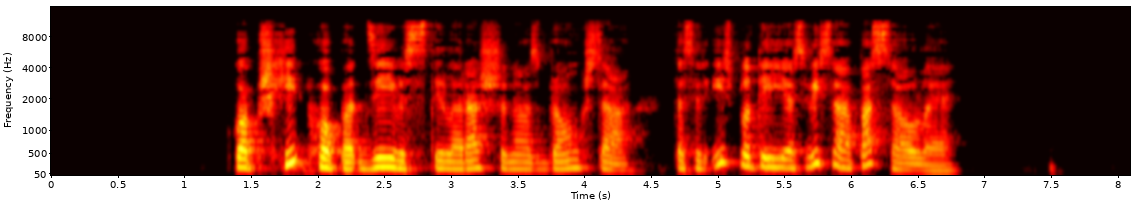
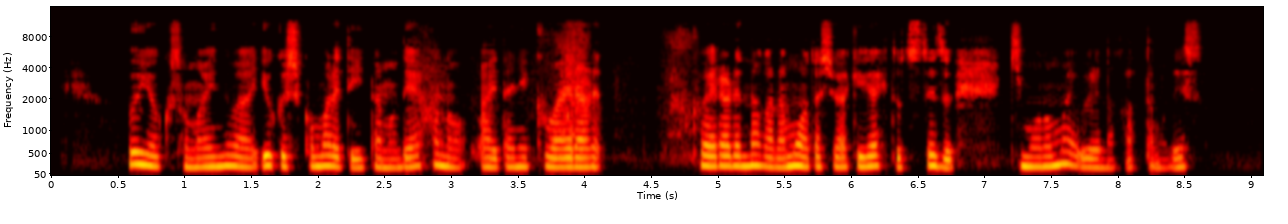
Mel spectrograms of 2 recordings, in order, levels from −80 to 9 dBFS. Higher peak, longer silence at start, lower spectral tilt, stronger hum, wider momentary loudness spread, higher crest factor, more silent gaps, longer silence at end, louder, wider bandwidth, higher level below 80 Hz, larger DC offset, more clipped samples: first, 0 dBFS vs -12 dBFS; first, 1.4 s vs 0.6 s; about the same, -4.5 dB/octave vs -5.5 dB/octave; neither; about the same, 11 LU vs 11 LU; about the same, 20 dB vs 16 dB; neither; first, 1.3 s vs 0.45 s; first, -20 LUFS vs -28 LUFS; about the same, 11.5 kHz vs 11.5 kHz; first, -66 dBFS vs -78 dBFS; neither; neither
